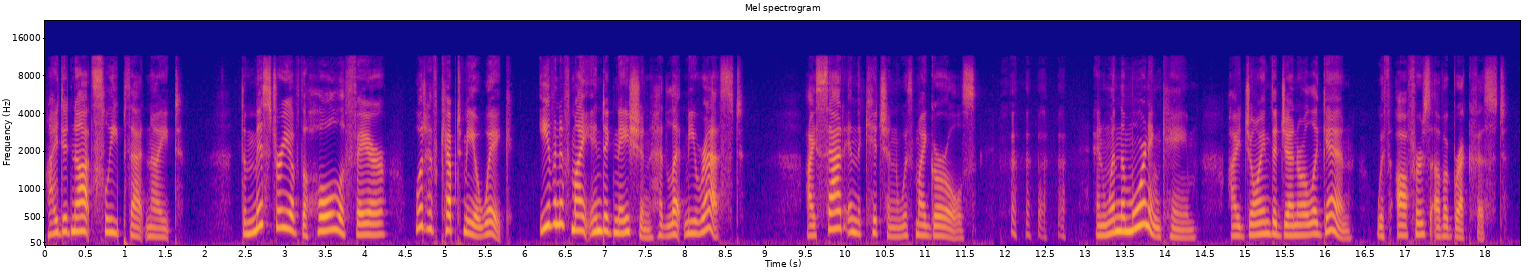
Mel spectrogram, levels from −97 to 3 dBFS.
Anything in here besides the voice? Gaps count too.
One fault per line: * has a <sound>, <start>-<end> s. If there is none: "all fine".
* has a laugh, 11.9-12.8 s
